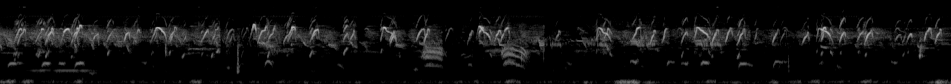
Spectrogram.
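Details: A brood of white-breasted waterhen chicks calling: loud, high, upslurred peeps packed closely together, rising and falling in intensity over several seconds.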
